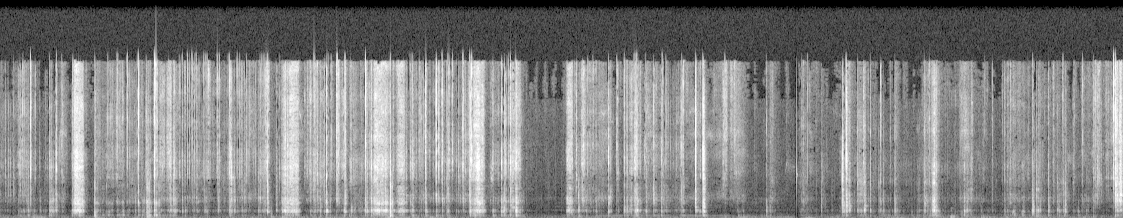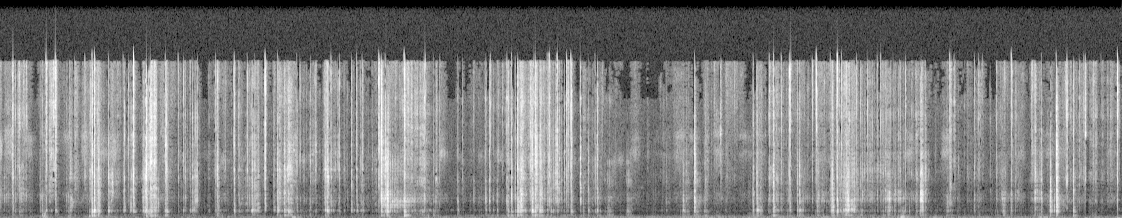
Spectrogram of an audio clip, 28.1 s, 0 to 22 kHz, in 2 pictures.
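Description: Plastic tabs of a Ford Focus mk2 instrument cluster housing being prised apart with a small screwdriver to free the circuit board. Irregular clicks, snaps and light rattles of hard plastic.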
